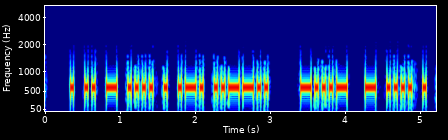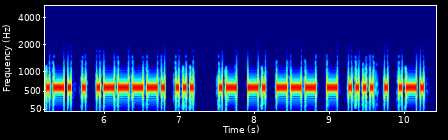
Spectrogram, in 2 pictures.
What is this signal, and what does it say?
Morse code, heard as a keyed tone, about 25 wpm, 600 Hz. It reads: EITHER? <BT> THERE'S ANOTHER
